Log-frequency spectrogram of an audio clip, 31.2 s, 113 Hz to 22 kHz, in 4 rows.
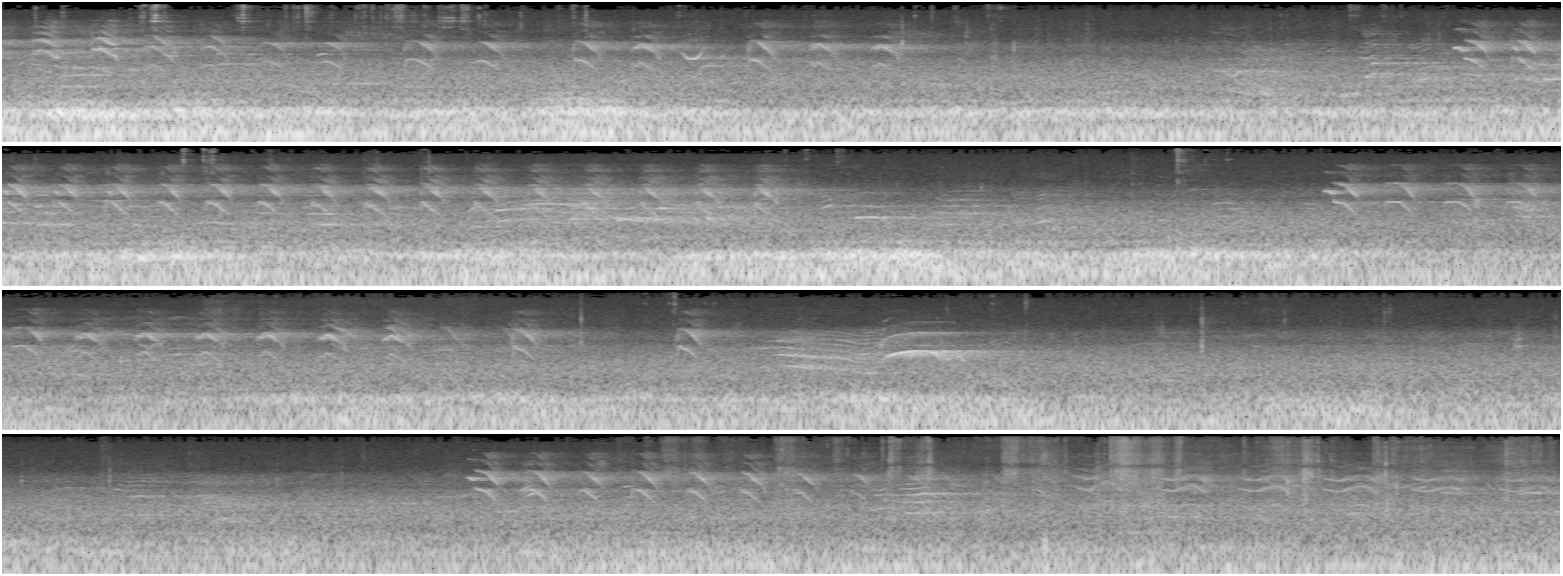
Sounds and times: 6.1s Children playing 13.4s
19.3s Children playing 20.8s
23.7s Children playing 31.1s
26.2s people wandering 31.1s

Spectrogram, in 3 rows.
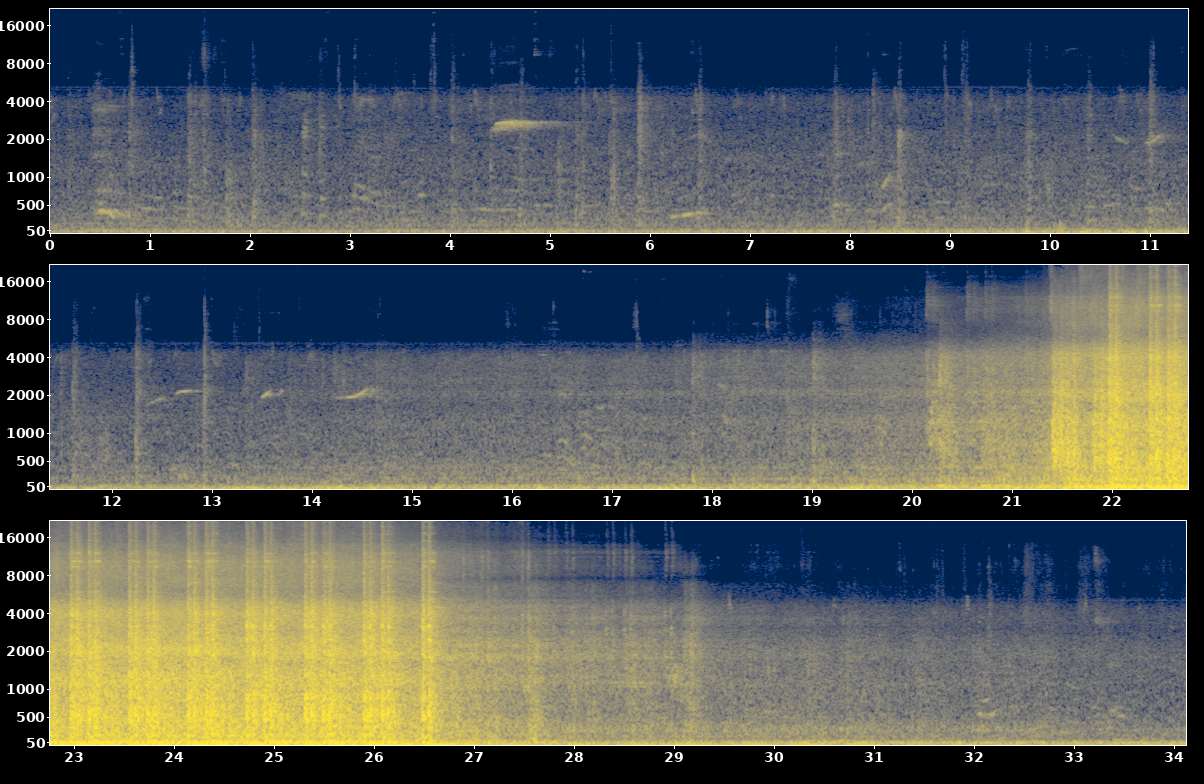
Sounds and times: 1.4s The train arrived at the station 34.1s
7.3s The train passed 34.1s

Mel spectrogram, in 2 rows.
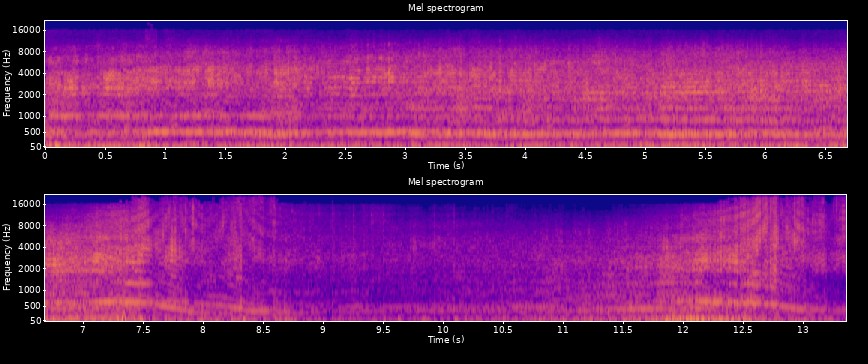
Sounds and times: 0.0s motorcycle grand prix 13.3s

